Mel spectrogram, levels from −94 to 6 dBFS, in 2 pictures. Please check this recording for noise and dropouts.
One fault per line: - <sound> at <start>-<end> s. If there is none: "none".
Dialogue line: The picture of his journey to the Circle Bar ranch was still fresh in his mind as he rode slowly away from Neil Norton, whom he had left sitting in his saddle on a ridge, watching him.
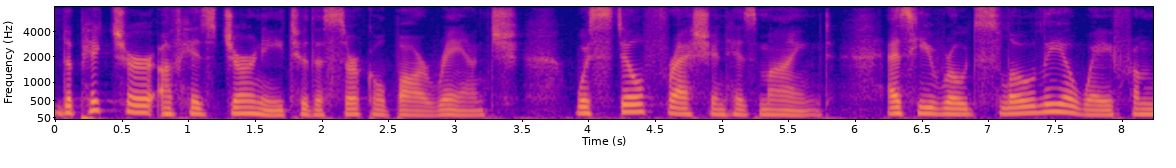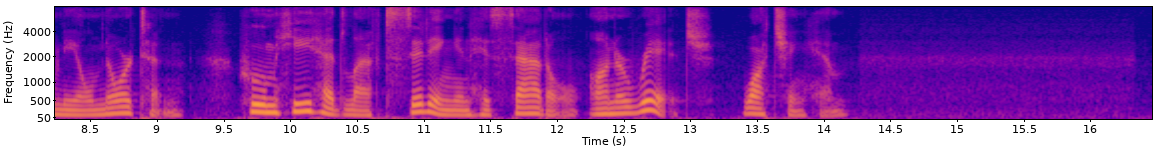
none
